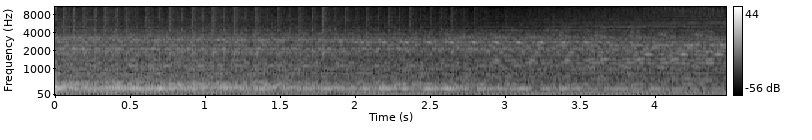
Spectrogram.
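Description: Background music score of sustained, held notes, slowly getting quieter.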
